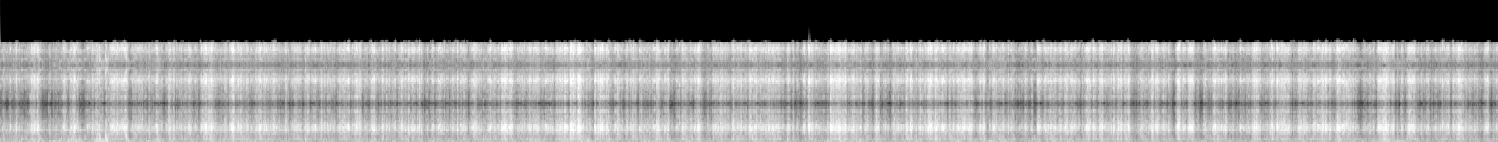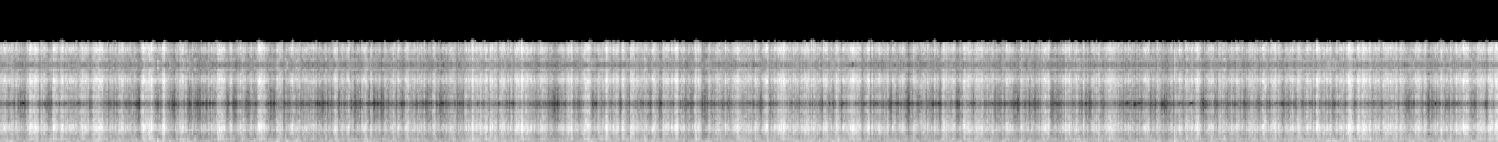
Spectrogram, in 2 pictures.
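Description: Honda Gold Wing motorcycle cruising, its engine running steadily under a constant rush of wind and tyre noise, heard from the trailer it is towing.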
